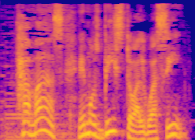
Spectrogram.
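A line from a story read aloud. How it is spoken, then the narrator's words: Amazed crowd exclaiming praise. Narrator (Spanish): Todos estaban asombrados y alababan a Dios exclamando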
